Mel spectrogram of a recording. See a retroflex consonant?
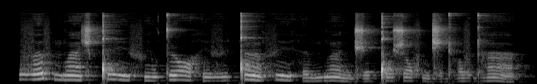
yes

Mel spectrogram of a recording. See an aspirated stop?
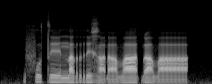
no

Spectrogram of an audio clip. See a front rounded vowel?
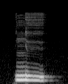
yes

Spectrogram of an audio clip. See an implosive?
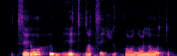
no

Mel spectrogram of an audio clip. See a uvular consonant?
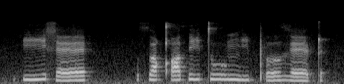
yes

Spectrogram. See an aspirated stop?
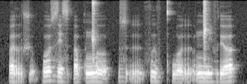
yes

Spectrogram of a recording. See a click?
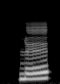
no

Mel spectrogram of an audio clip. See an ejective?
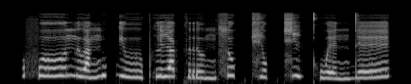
no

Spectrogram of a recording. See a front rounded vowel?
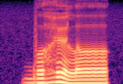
yes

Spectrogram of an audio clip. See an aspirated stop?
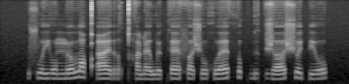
yes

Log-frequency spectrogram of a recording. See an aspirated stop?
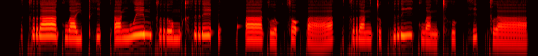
yes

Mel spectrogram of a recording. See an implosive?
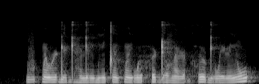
no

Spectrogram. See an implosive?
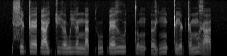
yes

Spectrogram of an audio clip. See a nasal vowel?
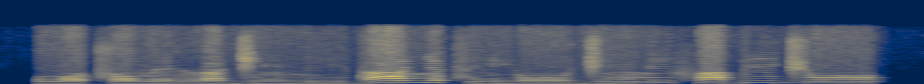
yes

